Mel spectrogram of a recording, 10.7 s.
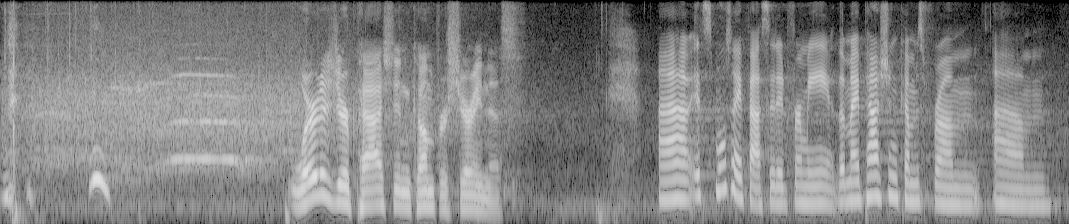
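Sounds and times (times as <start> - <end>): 
audience clapping: 0.0 - 4.9
vocal whoop: 0.8 - 2.5
speech: 2.9 - 5.2, 6.6 - 10.6.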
